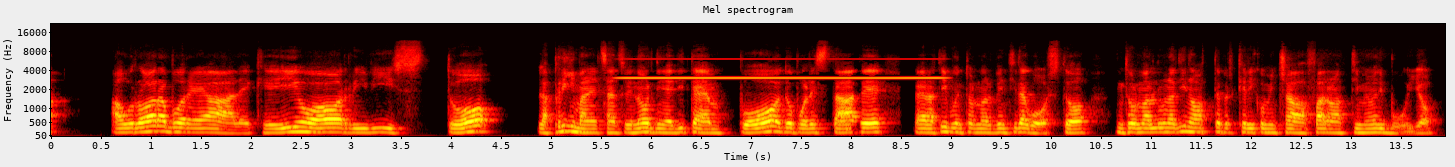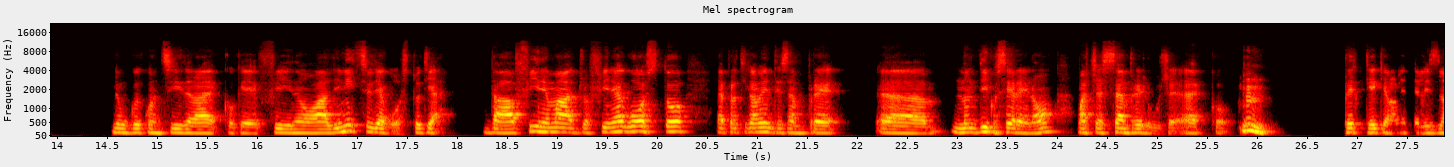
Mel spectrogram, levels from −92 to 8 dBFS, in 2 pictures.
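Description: From about 5.58 to 9.03 s there's a feedback whistle under the speech: a thin, steady tone at 3 kHz, sitting roughly 10 dB below the talking and swelling and fading slowly in level. What's likely going on is the loudspeaker-to-microphone loop hovering right on the edge of feedback, so that one frequency keeps ringing without actually building into a full howl.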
